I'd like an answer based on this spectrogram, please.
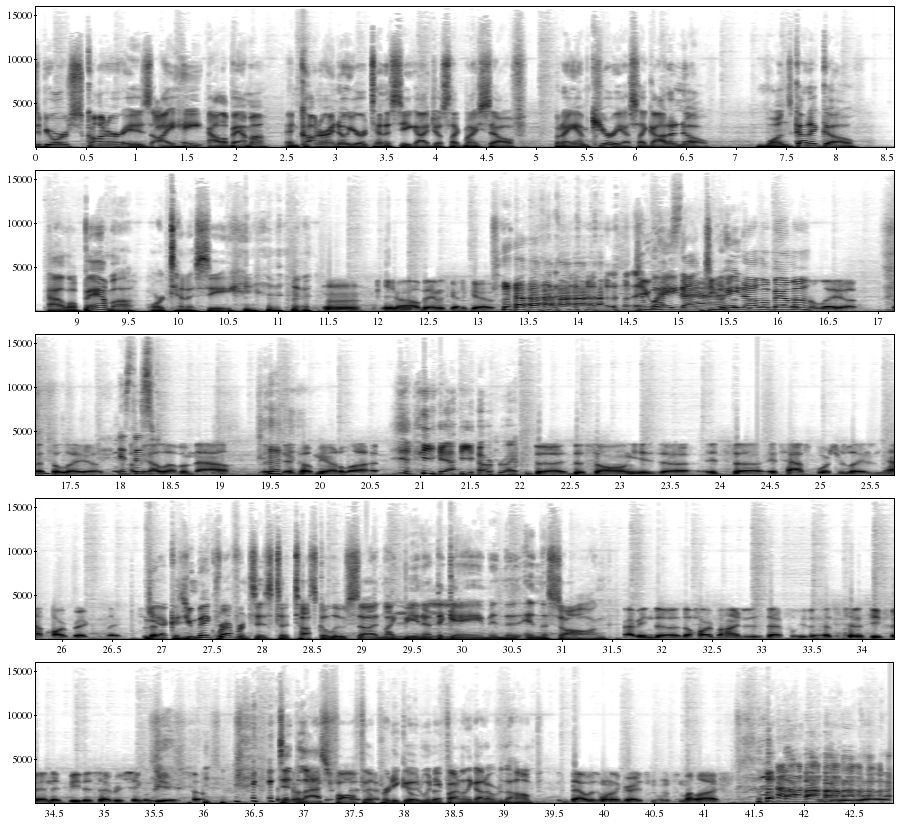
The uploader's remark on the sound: called in to play a round of One's Gotta Go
